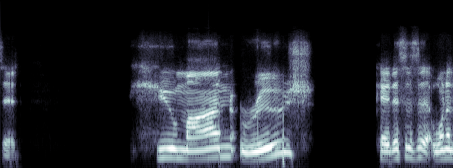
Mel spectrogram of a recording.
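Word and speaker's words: Humagne Rouge: Jennifer letting me know the H is silent, so it's Human Rouge.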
